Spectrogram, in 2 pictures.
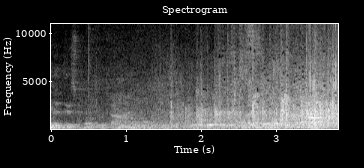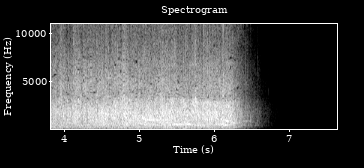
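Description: A large audience chatters and murmurs loudly.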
